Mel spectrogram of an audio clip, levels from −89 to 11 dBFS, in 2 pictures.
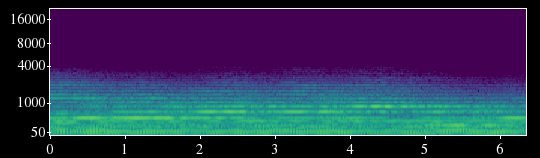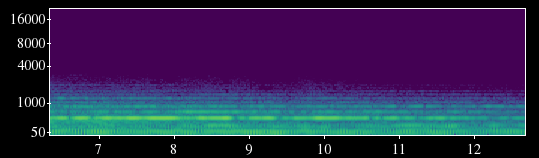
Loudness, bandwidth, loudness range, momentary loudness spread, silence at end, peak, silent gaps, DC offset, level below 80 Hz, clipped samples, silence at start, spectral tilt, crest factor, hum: -19 LUFS; 2.7 kHz; 4 LU; 9 LU; 0 s; -6 dBFS; none; under 0.1%; -26 dBFS; under 0.1%; 0 s; -15 dB/octave; 12 dB; none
